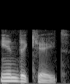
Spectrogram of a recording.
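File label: "indicate", US English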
